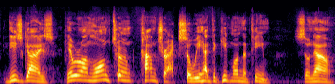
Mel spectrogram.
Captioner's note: none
